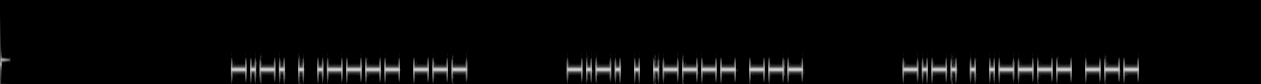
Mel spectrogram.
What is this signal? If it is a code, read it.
Morse code, heard as a keyed tone, about 25 wpm, 700 Hz. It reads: CE1O CE1O CE1O
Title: DXCC-100 Call Signs - 4 Characters - Repeated 3x - 25wpm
